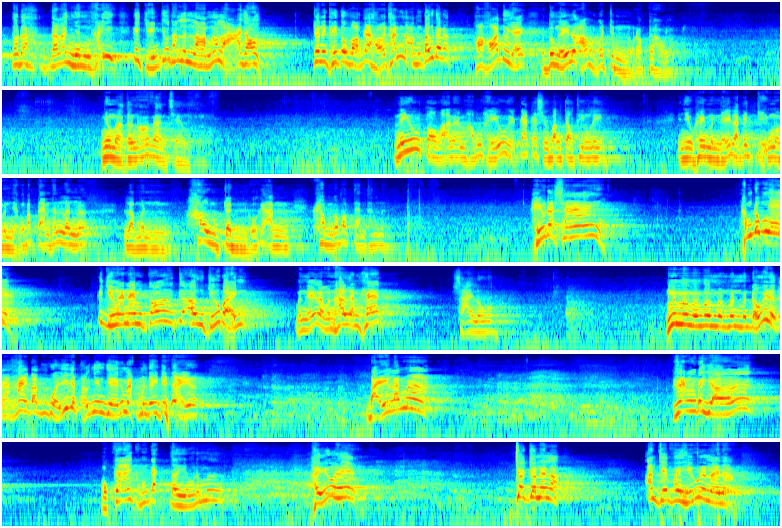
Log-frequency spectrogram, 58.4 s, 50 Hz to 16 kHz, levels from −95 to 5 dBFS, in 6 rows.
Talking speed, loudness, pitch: 175 wpm, -21 LUFS, 225 Hz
